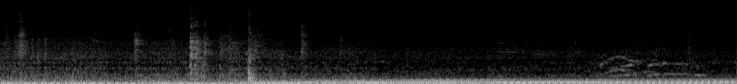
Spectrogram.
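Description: Low engine and running rumble heard inside a passenger train carriage as the train pulls away from the platform, growing stronger and steadier about three and a half seconds in. A couple of sharp knocks come around two seconds in.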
